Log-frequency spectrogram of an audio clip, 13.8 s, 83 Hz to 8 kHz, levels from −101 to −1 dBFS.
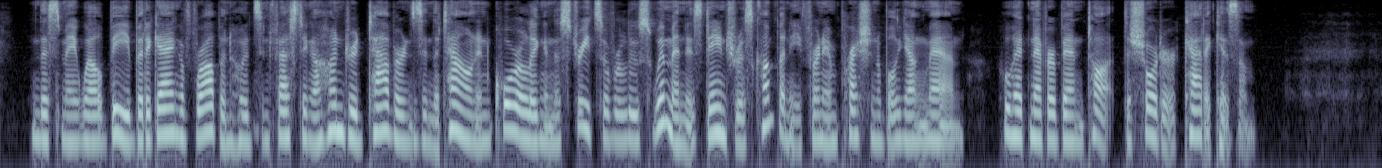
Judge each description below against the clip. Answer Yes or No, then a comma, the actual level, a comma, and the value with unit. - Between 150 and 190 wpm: Yes, average, 180 wpm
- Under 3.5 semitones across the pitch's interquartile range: Yes, average, 3.0 semitones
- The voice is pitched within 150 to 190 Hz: Yes, medium, 185 Hz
